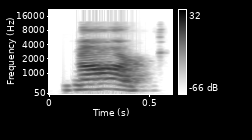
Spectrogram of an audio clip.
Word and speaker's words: knot: knot, K is silent letter.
